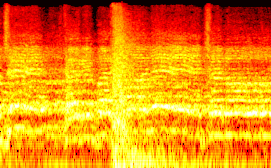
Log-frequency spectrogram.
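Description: Chanted devotional lament (nauha), voices holding long notes over a steady held tone, with a deep thump about two seconds in.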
